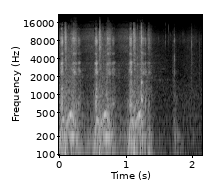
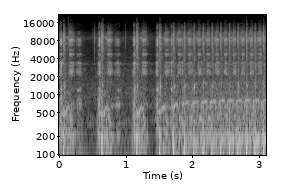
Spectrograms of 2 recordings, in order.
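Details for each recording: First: Rebuilt Penguin engine on a test mount, ignition on, reverse switch flipped: solenoid clicks, then three short even cranking bursts as the starter turns the engine over cleanly in reverse after it was checked turning forward; normal reverse cranking. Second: Rebuilt Penguin engine cranked with fuel and spark for the first time since the rebuild, throttle slide checked not sticking: choppy cranking, then a couple of seconds of rapid even pops that die away; it kicks but fails to start.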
